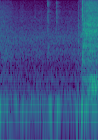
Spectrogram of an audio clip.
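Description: Two quick, soft clicks close together as someone clicks quickly ahead, then a sharper, louder click followed by a burst of hissy noise. No voices are present, only a faint low hum underneath.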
